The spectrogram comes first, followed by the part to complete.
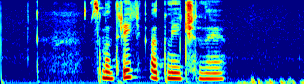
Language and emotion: Russian, neutral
